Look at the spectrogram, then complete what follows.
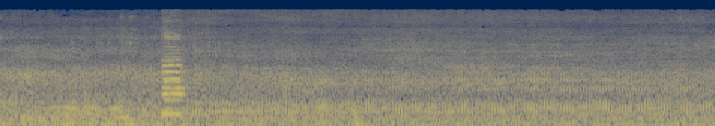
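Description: A single short horn toot about a second in, over steady low rumbling noise of passing vehicles and wind.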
